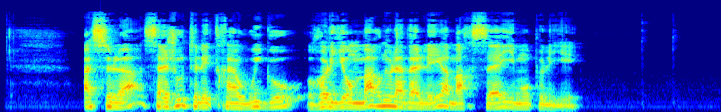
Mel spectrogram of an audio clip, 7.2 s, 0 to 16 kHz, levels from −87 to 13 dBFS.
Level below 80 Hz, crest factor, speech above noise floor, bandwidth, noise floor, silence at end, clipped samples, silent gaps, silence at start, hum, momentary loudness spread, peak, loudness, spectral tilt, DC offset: -52 dBFS; 20 dB; 51 dB; 11.5 kHz; -69 dBFS; 1.45 s; under 0.1%; none; 0.85 s; none; 11 LU; 0 dBFS; -17 LUFS; -3.5 dB/octave; under 0.1%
